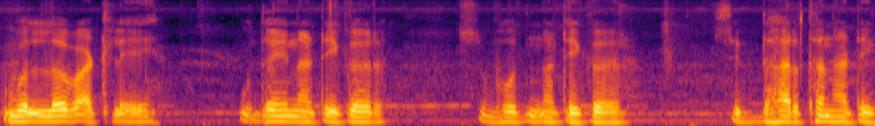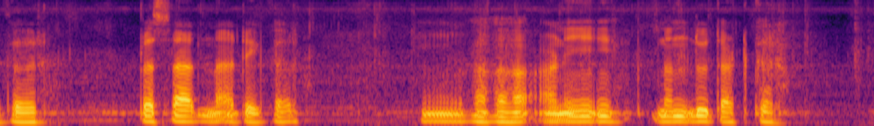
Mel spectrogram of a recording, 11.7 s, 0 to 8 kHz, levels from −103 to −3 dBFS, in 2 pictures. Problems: none marked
